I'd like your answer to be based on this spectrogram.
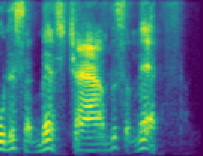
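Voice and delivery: lisped s sounds in the word "mess". Mocking what a podcaster says on his podcast: imitating Perry with a lisp. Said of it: "With that lisp".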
